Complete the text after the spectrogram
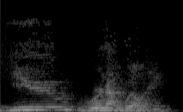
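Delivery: "You" leaned on, then "were not willing" slowly falling; slow, weighty quote. Acted. Preacher quoting Jesus to the crowd, slow and weighty. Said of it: "But he says".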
